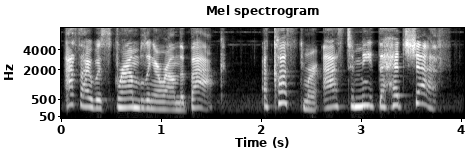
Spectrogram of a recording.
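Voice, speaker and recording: An actress voicing a proud, exacting young pastry chef in a video game, poised, self-assured and precise in manner. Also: female voice, sits high, expressive, brisk, a bit bright. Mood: earnest, admiring. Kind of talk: scripted video game character voice lines.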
